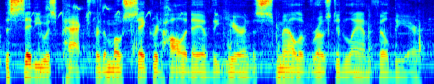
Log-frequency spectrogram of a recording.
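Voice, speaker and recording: A man's voice: deep voice, steady tone, normal speed. A man reading a story as a dramatic audiobook narrator. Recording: music behind the voice.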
